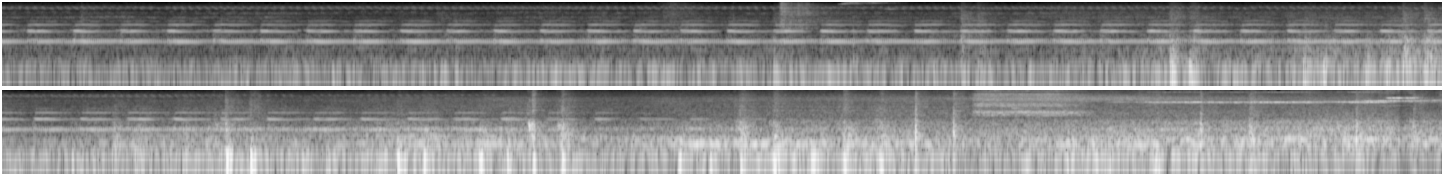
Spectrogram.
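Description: Electric train running into a station platform: wheel rumble and clacking over the rail joints grow louder, then brakes squeal near the end as it slows. Before it arrives a steady pulsing warning tone sounds, dying away about halfway through.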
